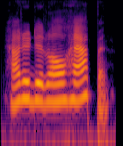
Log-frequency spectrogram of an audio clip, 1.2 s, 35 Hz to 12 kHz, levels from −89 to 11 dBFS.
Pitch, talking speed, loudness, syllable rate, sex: 210 Hz, 245 wpm, -15 LUFS, 5.3 syllables/s, female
